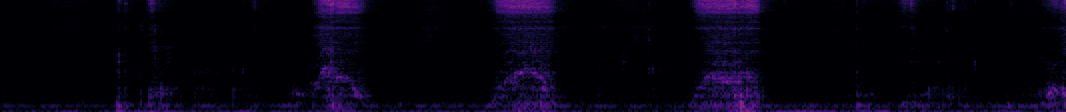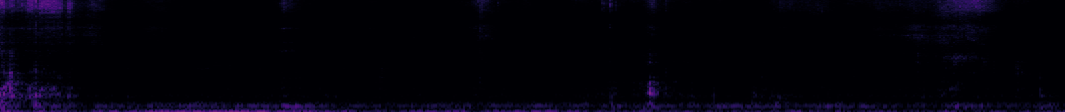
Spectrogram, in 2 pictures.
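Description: Faint, short rasps of nylon cord rubbing and sliding against itself as a trucker's hitch is pulled tight, four of them in the first half or so, with soft rustling between.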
